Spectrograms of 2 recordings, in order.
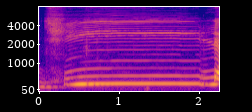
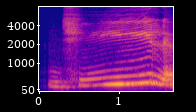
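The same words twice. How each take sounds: First: झील with very long level झी, then ल; sounded out. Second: झील joined, shorter rising ee; blended word. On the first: Teacher sounds out the word for a child, stretched. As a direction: stretch झील apart slowly. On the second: Teacher blends the word for a child, joined up. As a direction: run झील into one word. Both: Shown as a demonstration. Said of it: "इस तरह से बेटा हम शब्दों को".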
